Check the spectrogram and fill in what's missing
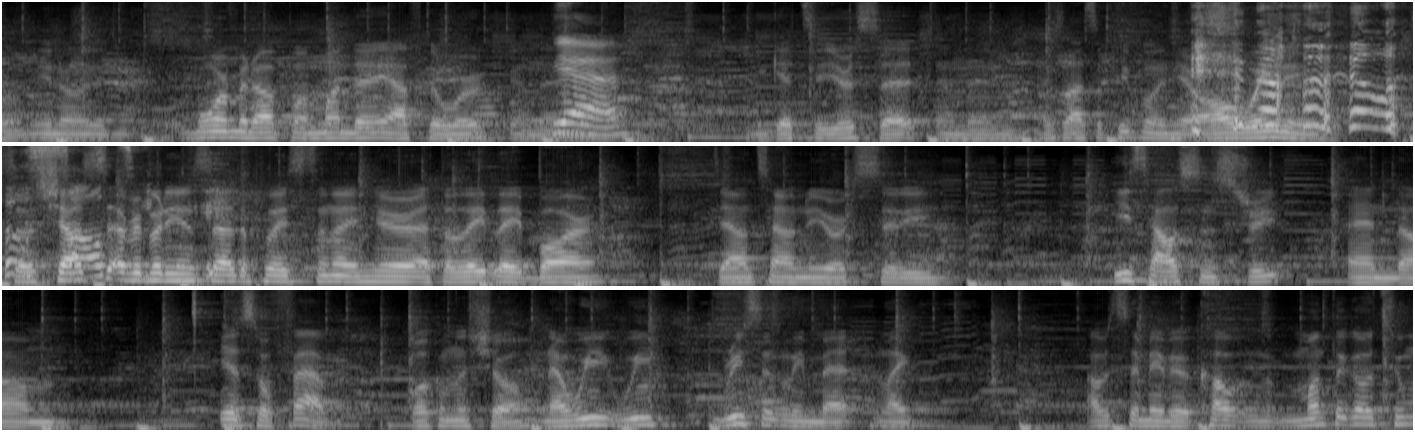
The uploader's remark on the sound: Originally broadcast live on September 26, 2016 from the storefront of The Late Late Bar on Houston Street in New York City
